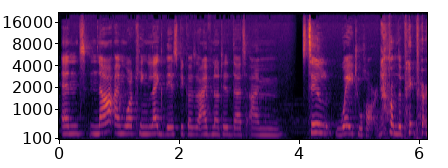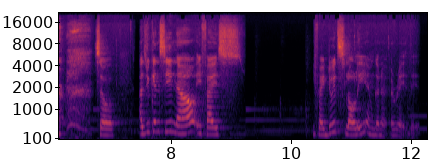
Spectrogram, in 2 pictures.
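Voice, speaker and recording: A woman's voice: a little high, a little slow. A woman with a French accent giving a casual, chatty livestream drawing tutorial with playful, self-mocking asides. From France. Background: music.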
